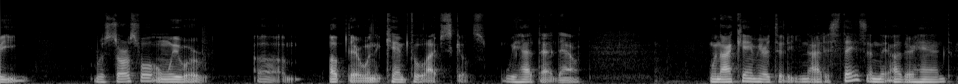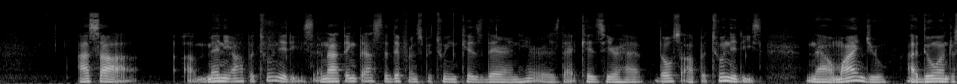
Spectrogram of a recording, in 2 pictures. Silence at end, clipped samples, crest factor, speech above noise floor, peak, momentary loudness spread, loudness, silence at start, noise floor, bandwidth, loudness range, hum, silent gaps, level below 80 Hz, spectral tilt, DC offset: 0 s; under 0.1%; 20 dB; 30 dB; -6 dBFS; 14 LU; -26 LUFS; 0 s; -55 dBFS; 11.5 kHz; 3 LU; none; none; -58 dBFS; -6.5 dB/octave; under 0.1%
